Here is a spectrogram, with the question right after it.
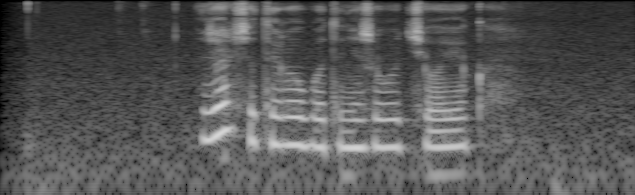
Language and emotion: Russian, sad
